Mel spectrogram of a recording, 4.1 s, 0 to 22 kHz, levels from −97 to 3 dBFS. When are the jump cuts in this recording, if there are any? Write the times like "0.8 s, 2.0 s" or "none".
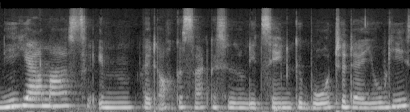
1.4 s, 2.5 s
